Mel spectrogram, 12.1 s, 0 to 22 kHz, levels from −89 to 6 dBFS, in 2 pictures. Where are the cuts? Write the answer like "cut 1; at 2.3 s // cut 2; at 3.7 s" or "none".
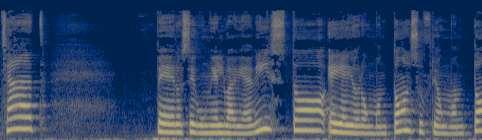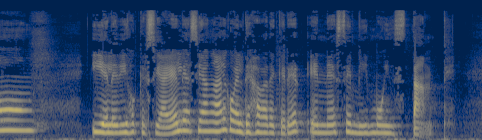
cut 1; at 4.1 s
